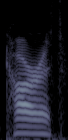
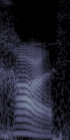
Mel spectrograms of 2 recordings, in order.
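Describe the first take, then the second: First: The first sound is a plain K. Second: The first sound is a throaty rasp.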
